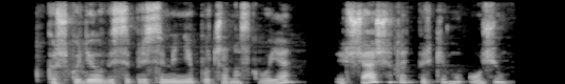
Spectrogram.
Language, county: Lithuanian, Alytus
